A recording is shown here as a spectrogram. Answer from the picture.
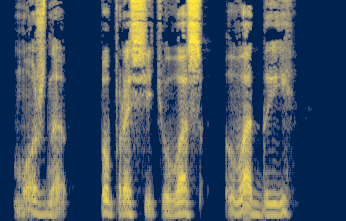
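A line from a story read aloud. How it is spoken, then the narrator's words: Weak voice. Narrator (Russian): спросил он слабым голосом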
